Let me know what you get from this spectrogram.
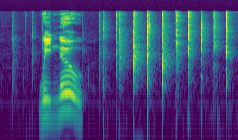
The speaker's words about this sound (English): Let's give a round of applause for our nigga Franklin.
